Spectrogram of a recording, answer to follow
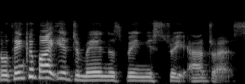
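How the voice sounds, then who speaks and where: In a British accent, a woman with a bright, sharp tone and a fairly low pitch speaks at a fairly quick pace against a quiet background. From UK. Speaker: graphic designer and workshop presenter. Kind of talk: workshop presentation. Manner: casual, many fillers.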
